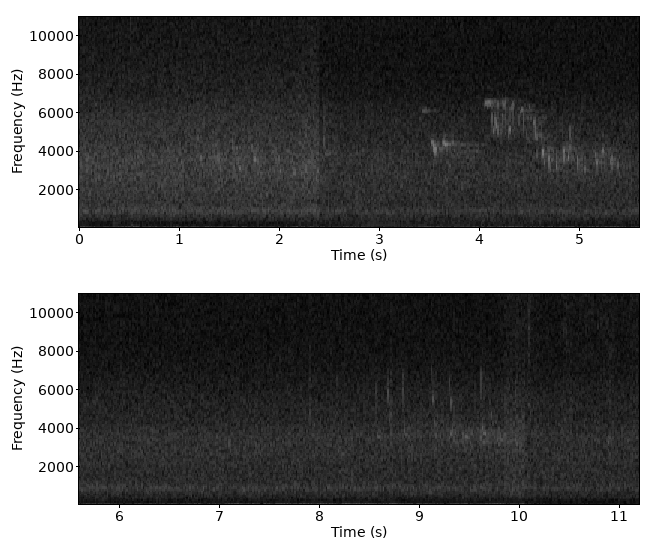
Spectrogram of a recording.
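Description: Steady rushing of a river heard through the forest, with a bird giving a few short, high, falling chirps about four seconds in.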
